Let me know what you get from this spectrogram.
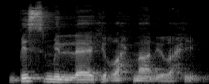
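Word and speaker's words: بسم الله الرحمن الرحيم: উচ্চারণের যেটা নাকি শুদ্ধ উচ্চারণ সেটা হবে বিসমিল্লাহির রাহমানির রাহিম।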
